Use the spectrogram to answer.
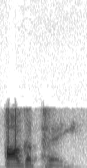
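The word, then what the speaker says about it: ἀγάπη: law love capital w in Greek this is agape Alpha Gamma Alpha Pi ETA agape and uh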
